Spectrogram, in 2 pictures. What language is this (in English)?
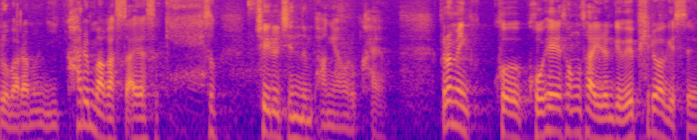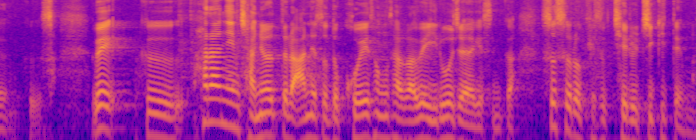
Korean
